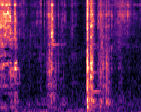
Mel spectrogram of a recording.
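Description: Faint rustling of onion leaves and garden soil as an onion is handled and pulled, with one sharp tick a little past a second in.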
